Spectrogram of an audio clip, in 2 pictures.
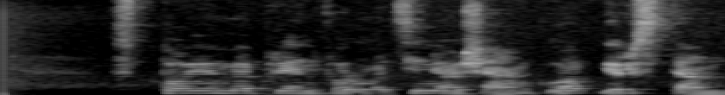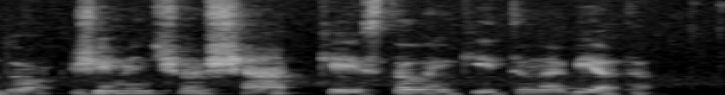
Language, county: Lithuanian, Panevėžys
